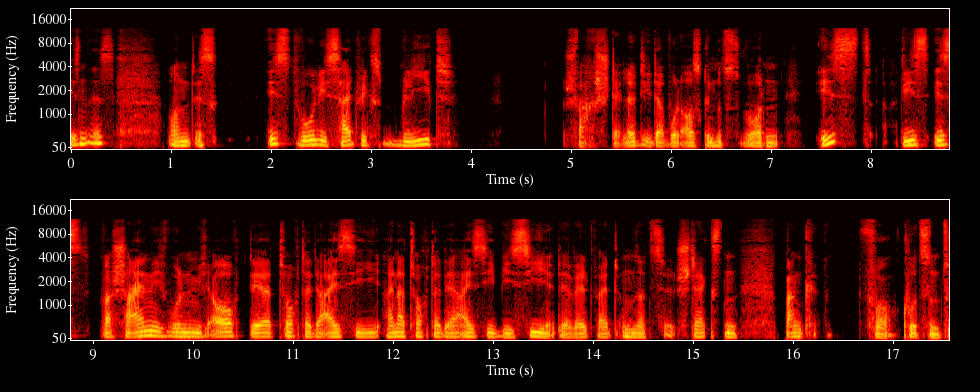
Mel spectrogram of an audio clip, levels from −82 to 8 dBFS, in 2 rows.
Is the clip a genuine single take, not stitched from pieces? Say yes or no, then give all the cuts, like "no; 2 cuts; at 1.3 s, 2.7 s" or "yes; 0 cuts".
no; 1 cut; at 8.2 s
